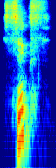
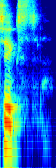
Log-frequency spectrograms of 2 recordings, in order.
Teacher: We wouldn't actually, in most instances, say the S on the end of this. So what we would typically have is we'd have the k, th, and s, sixth.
